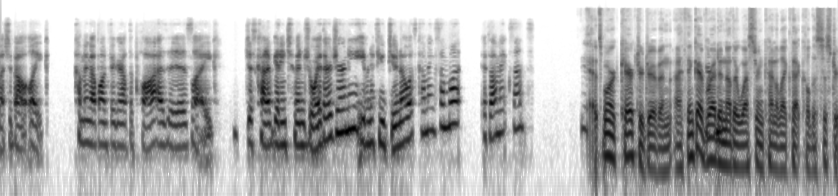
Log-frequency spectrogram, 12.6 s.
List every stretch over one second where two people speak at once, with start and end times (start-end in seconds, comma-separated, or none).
none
